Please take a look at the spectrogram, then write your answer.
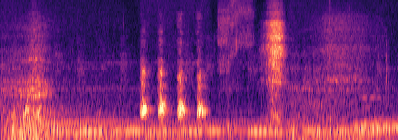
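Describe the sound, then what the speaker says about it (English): A chicken in the video game Minecraft gives a quick run of four short clucks, then one more cluck, over a soft, steady background drone. "This little chicken can live in here forever."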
